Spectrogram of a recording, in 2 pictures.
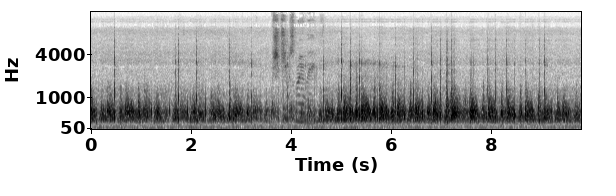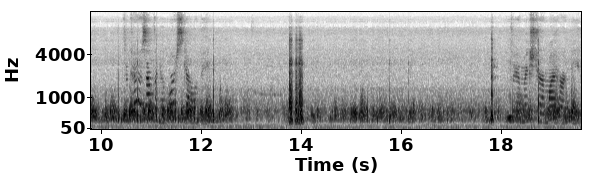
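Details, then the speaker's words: Fetal heartbeat at 22 weeks of pregnancy on a home fetal Doppler, the baby lying on the left side of the belly: rapid whooshing beats at about 165 a minute with scratchy probe noise. "oh there we go we're on the left side today the baby's on the side of my belly i lost it there we go"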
